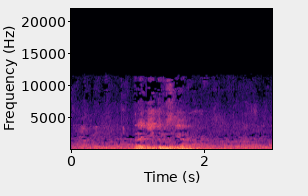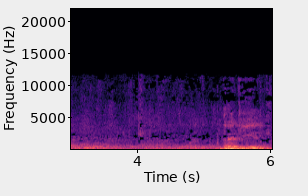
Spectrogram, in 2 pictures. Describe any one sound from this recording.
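A man speaks into a microphone through loudspeakers in a large echoing hall.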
